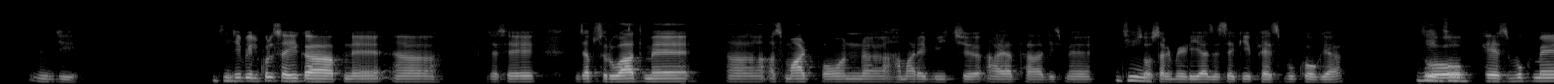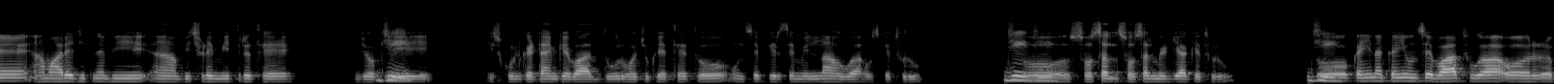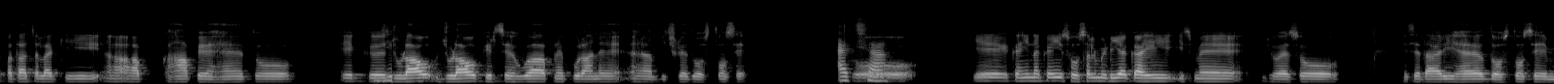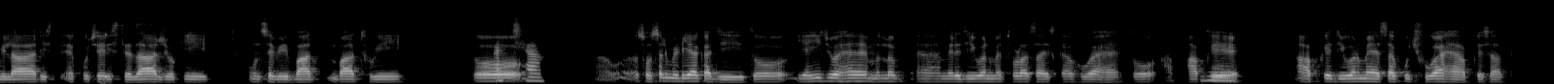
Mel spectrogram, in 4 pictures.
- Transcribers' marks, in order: in English: "टाइम"; in English: "थ्रू"; in English: "थ्रू"
- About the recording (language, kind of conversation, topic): Hindi, unstructured, आपके जीवन में सोशल मीडिया ने क्या बदलाव लाए हैं?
